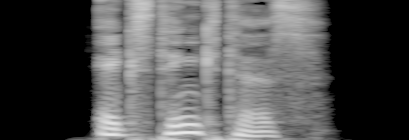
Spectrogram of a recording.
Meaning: strong/mixed nominative/accusative neuter singular of extinkt
- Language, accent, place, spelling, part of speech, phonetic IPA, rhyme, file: German, Germany, Berlin, extinktes, adjective, [ˌɛksˈtɪŋktəs], -ɪŋktəs, De-extinktes.ogg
